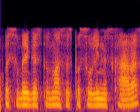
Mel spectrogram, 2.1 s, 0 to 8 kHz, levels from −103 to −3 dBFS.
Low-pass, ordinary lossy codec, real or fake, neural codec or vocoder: 7.2 kHz; AAC, 16 kbps; real; none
